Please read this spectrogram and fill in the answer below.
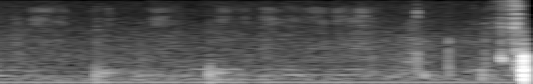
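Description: Faint squeak and scratch of a felt-tip marker writing words on a whiteboard, in a few short strokes.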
